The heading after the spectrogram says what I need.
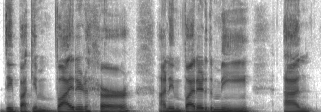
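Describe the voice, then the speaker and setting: A man's voice: mid-range voice, slow. A man with a Cuban Spanish accent and Spanish as his first language, hosting a casual interview, earnest and emphatic, often restarting his words. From Cuba. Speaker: podcast host.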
